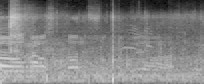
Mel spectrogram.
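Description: A man's voice trails off in the first half second, then steady background noise with a single sharp knock about a second in.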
